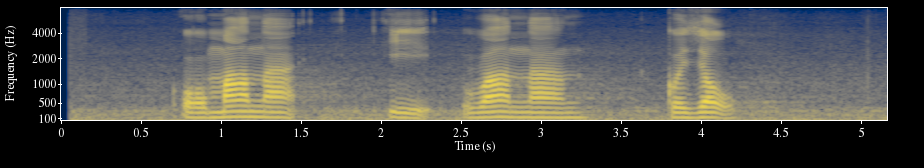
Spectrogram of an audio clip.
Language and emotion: Russian, neutral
